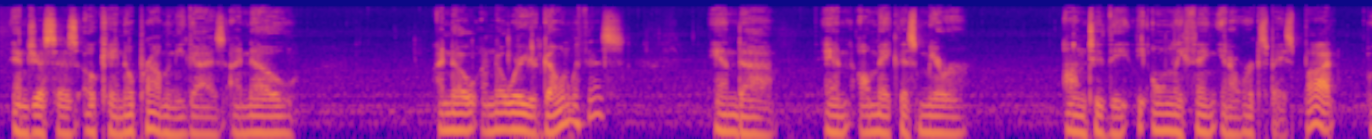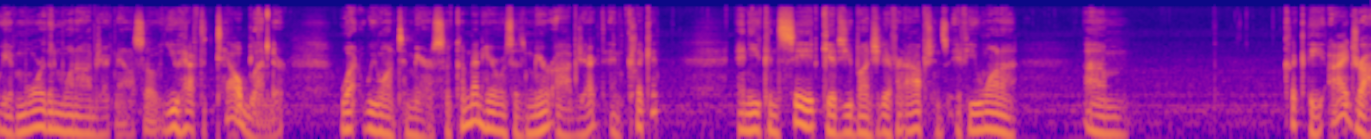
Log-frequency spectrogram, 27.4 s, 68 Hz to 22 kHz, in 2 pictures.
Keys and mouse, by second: 1.2 s, 2.3-27.4 drag, 2.3-4.0 middle drag, 2.3-4.0 right drag, 5.1 g, 19.7-27.4 middle drag, 19.7-27.4 right drag.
